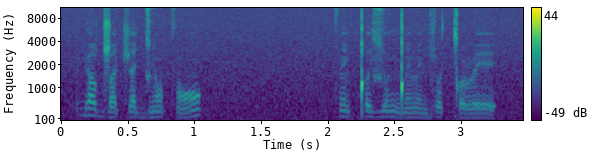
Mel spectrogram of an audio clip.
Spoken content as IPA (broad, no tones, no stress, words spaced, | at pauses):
ɡaɖ͡ʐat͡ʃa d͡ʑɔ̃ t͡sɔ̃ | t͡sẽǃɤ ʑoŋ͡ǃẽlẽ ɡjɤǀɔ ɭe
